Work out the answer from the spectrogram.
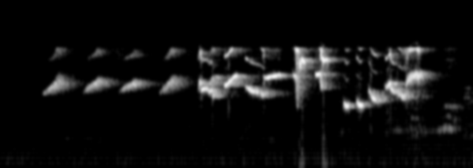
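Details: Oriental magpie-robin in 'full isian narung' singing style, a master for training other birds: four short rising whistles repeated about every half second, then a dense run of varied whistled phrases with two sharp clicks.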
